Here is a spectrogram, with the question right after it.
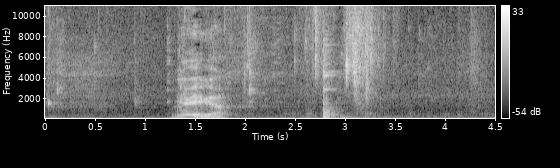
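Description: Water running into a large food container to rinse it out, a short burst of splashing tap water near the mic, then a sharp knock as the container is handled, with a person speaking briefly.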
